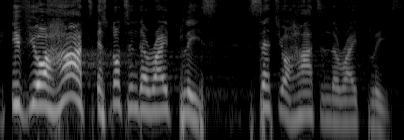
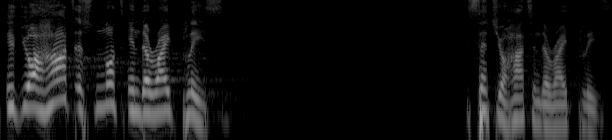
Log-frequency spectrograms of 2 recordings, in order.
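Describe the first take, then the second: First: Much louder on "heart", near a shout; shouted exhortation. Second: Steady preaching, louder on "heart"; first plea, forceful but held back; firm exhortation. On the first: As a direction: drive the plea home at full volume. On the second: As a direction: urge the listeners to set their hearts right. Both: Acted.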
